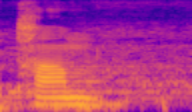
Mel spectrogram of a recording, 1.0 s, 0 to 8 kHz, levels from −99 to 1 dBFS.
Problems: none marked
